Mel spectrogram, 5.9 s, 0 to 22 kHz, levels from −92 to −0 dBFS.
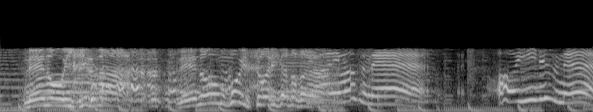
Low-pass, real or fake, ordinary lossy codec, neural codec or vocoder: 3.6 kHz; real; AAC, 32 kbps; none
